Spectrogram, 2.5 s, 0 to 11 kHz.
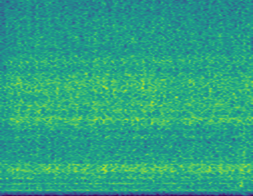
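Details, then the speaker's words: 1959 Aston Martin DB4 barn find, unstarted since about 1982, cranked on the starter with plugs out: steady, even whirring and big blows of air from the plug holes, no catching or binding; engine turns over freely and smoothly, not seized. "that is I'm getting big blows of air out of the ball holes oh suits me sir yeah that's that's quite smooth that's pretty impressive isn't it"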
